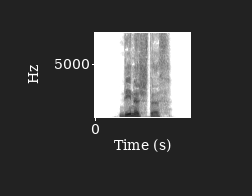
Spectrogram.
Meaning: strong/mixed nominative/accusative neuter singular superlative degree of dänisch
- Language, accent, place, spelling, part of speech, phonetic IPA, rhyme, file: German, Germany, Berlin, dänischstes, adjective, [ˈdɛːnɪʃstəs], -ɛːnɪʃstəs, De-dänischstes.ogg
